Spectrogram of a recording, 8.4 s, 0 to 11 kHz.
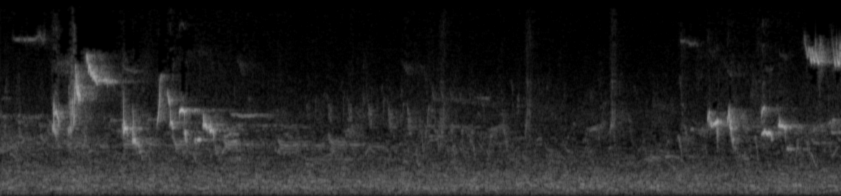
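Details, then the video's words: European robin in song, recorded 13 April 2022 at Jarun, Zagreb, Croatia: high, thin, rapidly varied twittering phrases, a pause of several seconds, then another burst of sharp, sliding trills over quiet outdoor hiss. "Ptice Hrvatske - Crvendać (Erithacus rubecula) (Birds of Croatia - Robin)"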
